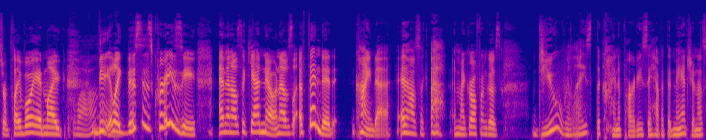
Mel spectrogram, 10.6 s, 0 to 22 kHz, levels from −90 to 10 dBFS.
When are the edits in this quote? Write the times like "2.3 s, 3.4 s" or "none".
none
